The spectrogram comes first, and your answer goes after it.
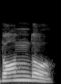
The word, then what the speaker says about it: দ্বন্দ্ব: দ্বন্দ্ব, তার মানে কোন যুক্ত ব্যঞ্জনের সঙ্গে ব ফলা বসলে ব ফলার উচ্চারণ হয় না, যেমন দ্বন্দ্ব। এই যে 5টা নিয়ম শেষ।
